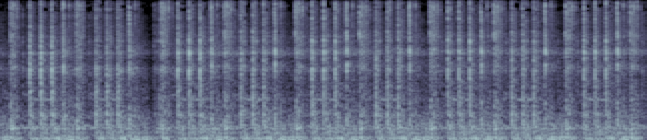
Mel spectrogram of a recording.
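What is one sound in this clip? An electric typewriter types quickly with rapid clacking strikes.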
